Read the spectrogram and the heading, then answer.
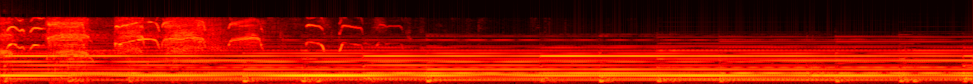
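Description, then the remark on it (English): A clock in a corner ticks at a steady, unhurried pace beneath a loud sustained tonal hum, with bright chirping sounds fluttering over it during the first few seconds. “will you all stop staring at that damned clock in the corner?”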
